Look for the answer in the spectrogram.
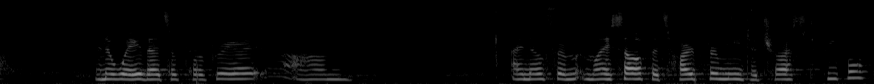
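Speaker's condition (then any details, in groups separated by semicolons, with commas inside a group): Cerebral palsy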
